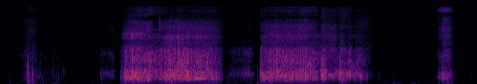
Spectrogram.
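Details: Two long, loud, wet nose blows with short sniffs and snorts around them; no clear sneeze burst heard.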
